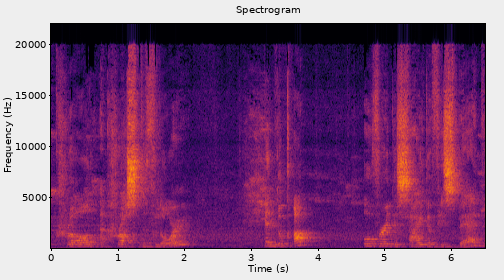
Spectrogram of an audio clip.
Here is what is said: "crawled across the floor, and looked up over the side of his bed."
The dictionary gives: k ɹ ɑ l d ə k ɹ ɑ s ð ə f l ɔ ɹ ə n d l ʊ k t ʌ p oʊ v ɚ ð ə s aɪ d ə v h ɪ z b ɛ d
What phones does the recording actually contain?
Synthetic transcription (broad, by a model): k ɹ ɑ l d ə k ɹ ɑ s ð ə f l ɔ ɹ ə n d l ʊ k ʌ p oʊ v ɚ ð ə s aɪ d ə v h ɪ s b ɛ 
